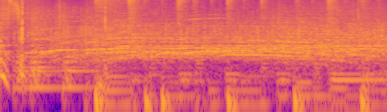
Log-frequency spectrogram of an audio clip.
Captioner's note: cheers and applause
